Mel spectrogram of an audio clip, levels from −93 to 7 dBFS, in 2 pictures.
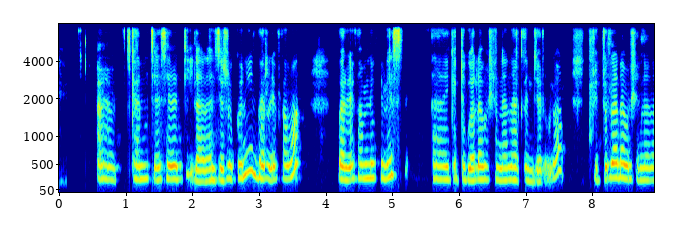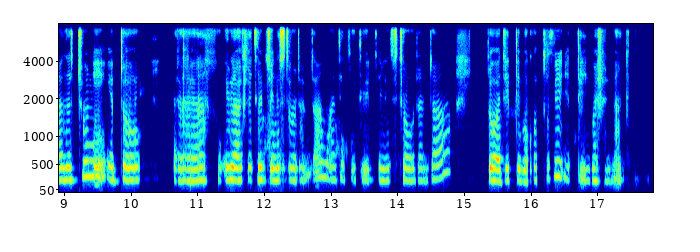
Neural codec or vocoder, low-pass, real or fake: codec, 16 kHz, 8 kbps, FunCodec, trained on LibriTTS, 25 frames a second; 7.2 kHz; fake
